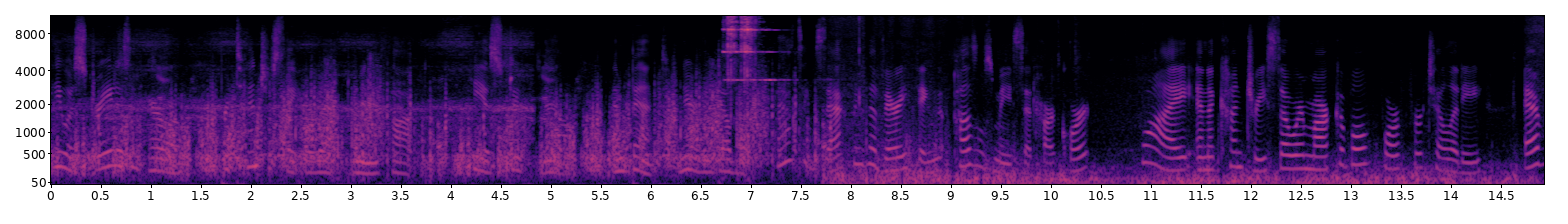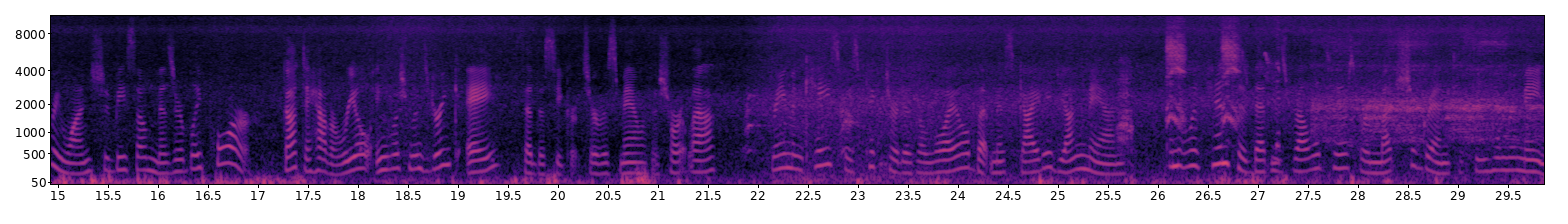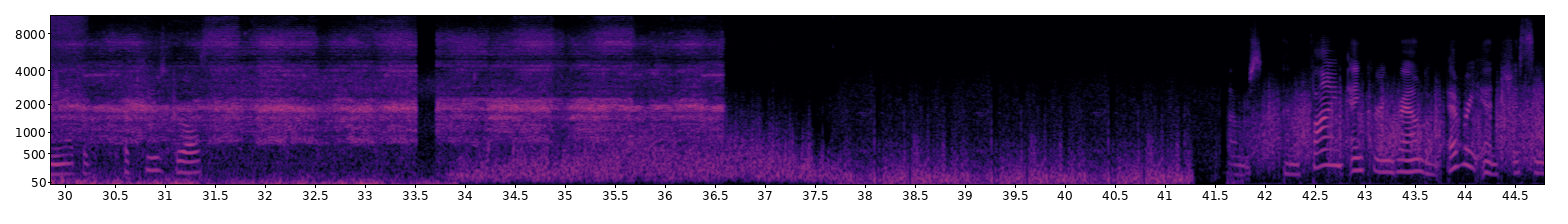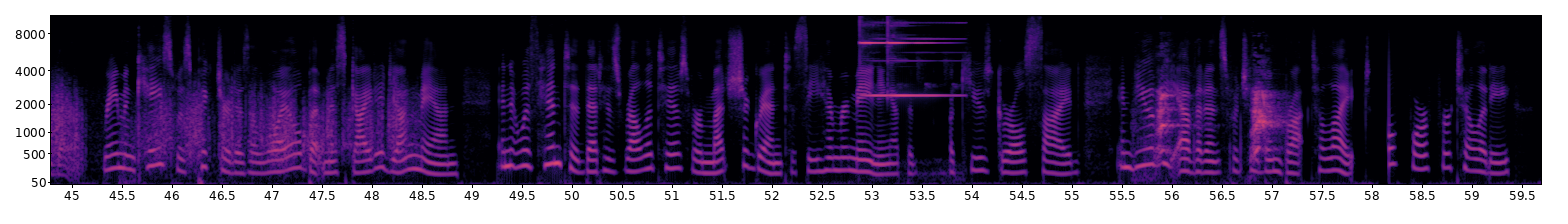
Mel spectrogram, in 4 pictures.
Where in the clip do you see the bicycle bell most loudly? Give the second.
53 s.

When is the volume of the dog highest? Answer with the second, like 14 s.
57 s.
